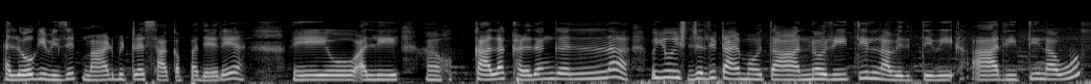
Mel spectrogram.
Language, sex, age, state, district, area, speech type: Kannada, female, 18-30, Karnataka, Dharwad, urban, spontaneous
